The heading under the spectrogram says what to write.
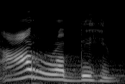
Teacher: عن ربهم إدغام بدون غنة، نون الساكنة وراها راء، الراء حرف من حروف الإدغام بدون غنة اللي هم اللام والراء، فهقول عن ربهم.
